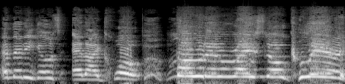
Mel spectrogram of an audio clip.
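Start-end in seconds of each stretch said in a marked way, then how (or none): 1.4-3.5 high-pitched, very loud screaming. Retelling how a big volunteer reacted to the scene: imitating a man screaming. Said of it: "Fucking screams at".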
